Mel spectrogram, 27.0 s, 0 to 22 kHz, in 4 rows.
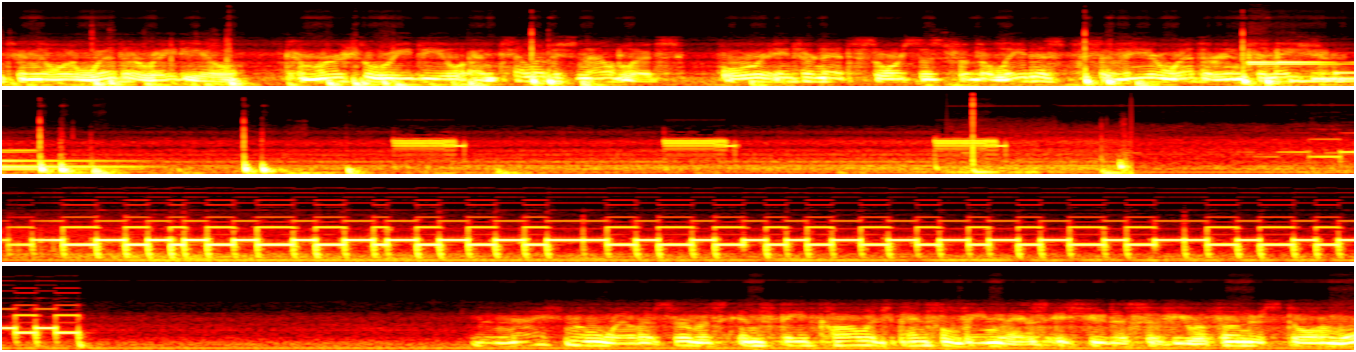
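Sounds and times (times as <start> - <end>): two-pitch electronic alert tone: 5.5 - 7.5
digital data chirps: 6.2 - 7.5.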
